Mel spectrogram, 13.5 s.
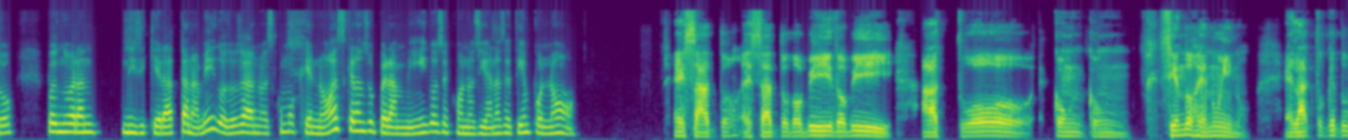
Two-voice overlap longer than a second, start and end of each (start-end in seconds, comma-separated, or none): none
